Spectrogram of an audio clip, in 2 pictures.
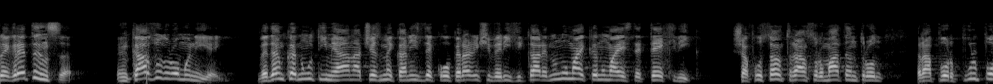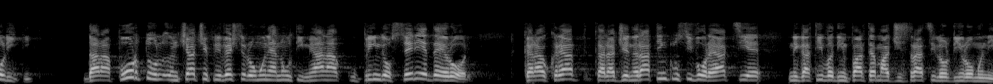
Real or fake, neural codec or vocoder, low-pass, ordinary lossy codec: real; none; 7.2 kHz; none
